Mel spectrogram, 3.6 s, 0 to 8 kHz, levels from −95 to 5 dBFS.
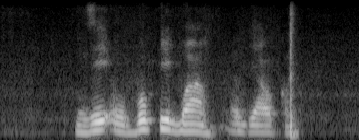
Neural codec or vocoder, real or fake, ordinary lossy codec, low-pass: autoencoder, 48 kHz, 32 numbers a frame, DAC-VAE, trained on Japanese speech; fake; Opus, 16 kbps; 7.2 kHz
